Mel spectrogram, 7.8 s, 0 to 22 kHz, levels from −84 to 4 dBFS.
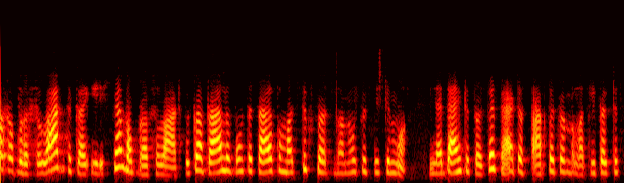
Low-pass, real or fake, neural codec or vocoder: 7.2 kHz; fake; codec, 16 kHz, 1 kbps, FunCodec, trained on LibriTTS, 50 frames a second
